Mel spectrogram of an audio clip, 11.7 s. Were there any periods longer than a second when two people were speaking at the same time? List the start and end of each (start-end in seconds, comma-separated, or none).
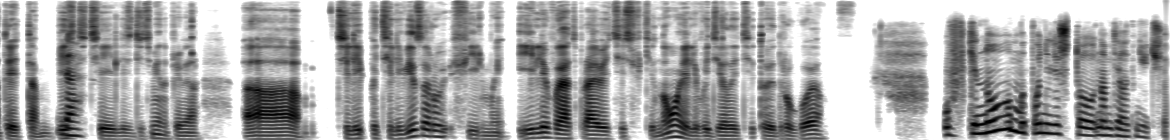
none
